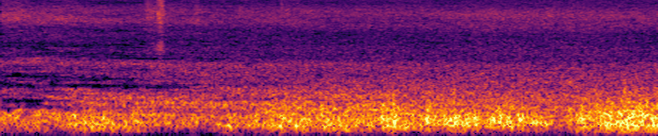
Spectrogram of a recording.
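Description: Large monsoon waves surging onto Aroma Beach in San Jose, Occidental Mindoro, during a storm, a steady, dense roar of surf mixed with heavy wind buffeting the microphone, building slightly louder toward the end with no voices.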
